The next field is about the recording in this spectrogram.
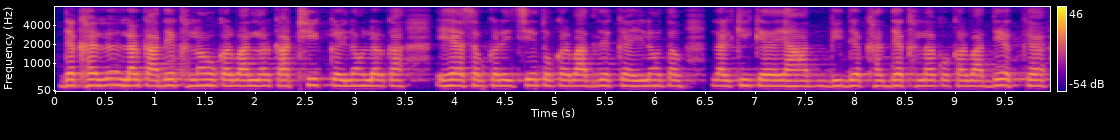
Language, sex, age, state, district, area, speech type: Maithili, female, 60+, Bihar, Begusarai, rural, spontaneous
